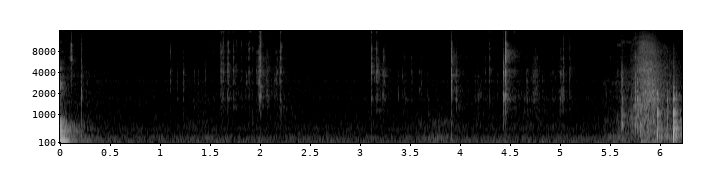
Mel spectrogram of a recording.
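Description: A few scattered, faint metal clicks of a washer and nut being handled and fitted by hand onto an alternator mounting bolt. Speech starts again just before the end.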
